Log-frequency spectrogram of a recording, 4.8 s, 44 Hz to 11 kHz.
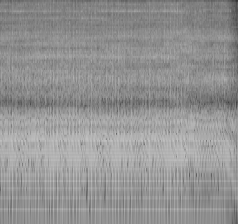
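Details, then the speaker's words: Freshly rebuilt Stihl MS390 chainsaw, previously straight-gassed, new cylinder kit: screams at high, thin, slightly hunting revs, then dies away; owner says it feels and sounds lean and needs more fuel, not confirmed. "off I need to give it a little bit more a little bit more fuel it feels lean and sounds lean"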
